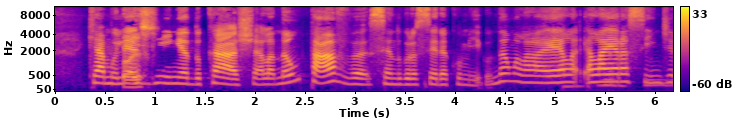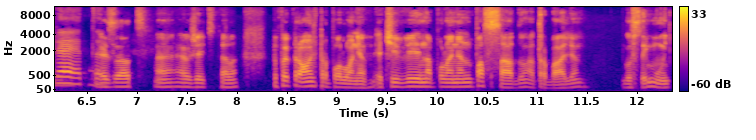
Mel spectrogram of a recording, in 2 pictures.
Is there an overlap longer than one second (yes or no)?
no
